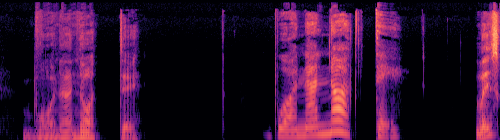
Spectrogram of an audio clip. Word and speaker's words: buona notte: and not day again with that TT sound and they are try to bounce on it buona notte day buona notte day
